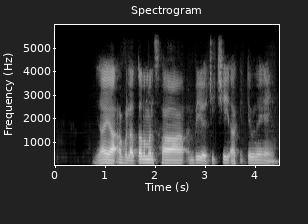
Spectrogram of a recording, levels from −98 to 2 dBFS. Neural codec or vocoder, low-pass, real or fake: codec, 16 kHz, 1 kbps, X-Codec, HuBERT features, trained on LibriSpeech; 5.4 kHz; fake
